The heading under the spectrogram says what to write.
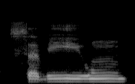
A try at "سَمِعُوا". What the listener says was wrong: No, سَمِعُوا. Don't stretch this. Don't stretch the meme, yeah?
